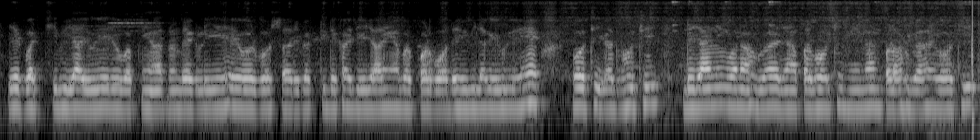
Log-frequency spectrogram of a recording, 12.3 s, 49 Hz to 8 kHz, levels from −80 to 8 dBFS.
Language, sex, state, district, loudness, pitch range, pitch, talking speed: Hindi, male, Chhattisgarh, Bilaspur, -24 LUFS, 150-160 Hz, 155 Hz, 230 wpm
